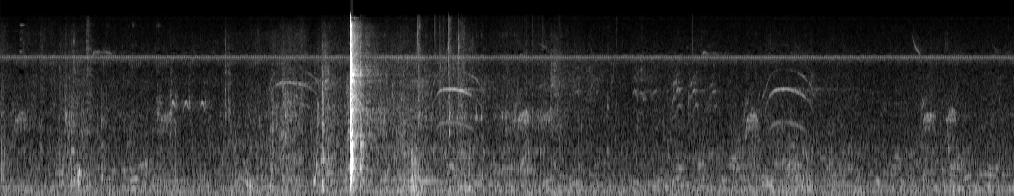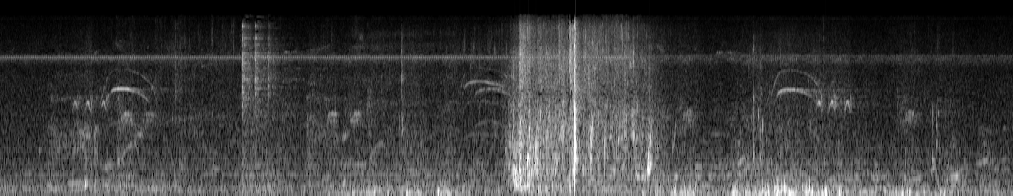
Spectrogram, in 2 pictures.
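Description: Quiet outdoor ambience with a short call repeating every couple of seconds and a steady high thin tone, broken by a sharp click a few seconds in and a rush of noise with a click lasting about a second and a half, about fifteen seconds in.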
